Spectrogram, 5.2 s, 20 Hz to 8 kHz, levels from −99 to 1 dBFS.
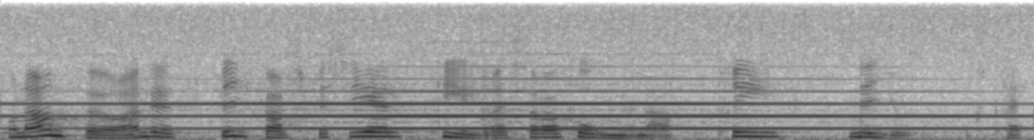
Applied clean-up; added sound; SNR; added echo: none; Wind instrument, woodwind instrument; 0 dB; none.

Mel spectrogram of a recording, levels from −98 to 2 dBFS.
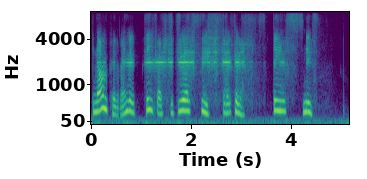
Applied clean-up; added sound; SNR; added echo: neural diffusion model UNIVERSE++.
